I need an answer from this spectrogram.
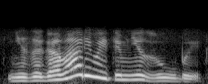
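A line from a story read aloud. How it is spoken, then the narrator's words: Through gritted teeth. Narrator (Russian): процедил Фред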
